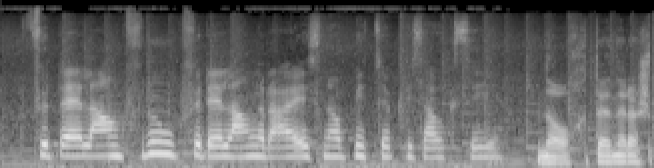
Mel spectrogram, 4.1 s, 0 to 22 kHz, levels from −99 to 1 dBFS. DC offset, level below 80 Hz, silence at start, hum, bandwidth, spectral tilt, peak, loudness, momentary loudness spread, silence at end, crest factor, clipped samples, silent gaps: under 0.1%; -44 dBFS; 0 s; none; 18 kHz; -6 dB/octave; -4 dBFS; -21 LUFS; 8 LU; 0 s; 16 dB; under 0.1%; none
